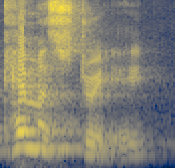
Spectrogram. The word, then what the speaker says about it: chemistry: We have chemistry, which is a K sound, but spelt with a CH.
